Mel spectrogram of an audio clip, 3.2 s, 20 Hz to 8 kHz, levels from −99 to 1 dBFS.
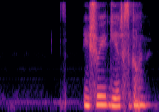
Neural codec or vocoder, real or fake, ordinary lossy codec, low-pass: codec, 16 kHz, 0.5 kbps, FunCodec, trained on LibriTTS, 25 frames a second; fake; none; 7.2 kHz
